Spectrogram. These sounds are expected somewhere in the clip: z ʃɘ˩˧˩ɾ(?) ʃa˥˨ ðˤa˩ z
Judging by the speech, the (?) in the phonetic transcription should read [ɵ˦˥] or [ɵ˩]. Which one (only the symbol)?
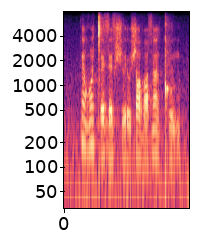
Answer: ɵ˩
